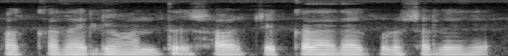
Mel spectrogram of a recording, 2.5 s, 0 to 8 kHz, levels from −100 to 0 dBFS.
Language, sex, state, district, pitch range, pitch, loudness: Kannada, male, Karnataka, Koppal, 120-125 Hz, 120 Hz, -20 LUFS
